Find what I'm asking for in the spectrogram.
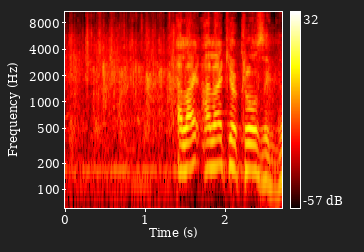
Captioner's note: audience applauds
